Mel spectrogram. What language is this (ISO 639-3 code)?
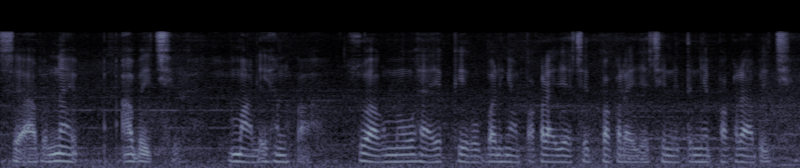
mai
